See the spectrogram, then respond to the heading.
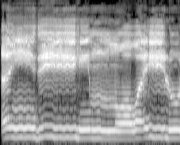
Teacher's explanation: میم ساکن کے بعد واو ہے، اظہار شفوی ہوگا، غنہ نہیں ہوگا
